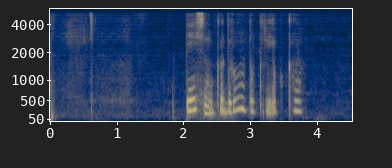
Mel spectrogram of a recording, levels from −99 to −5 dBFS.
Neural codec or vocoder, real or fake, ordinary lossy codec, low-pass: codec, 44.1 kHz, 2.6 kbps, SNAC; fake; MP3, 48 kbps; 5.4 kHz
